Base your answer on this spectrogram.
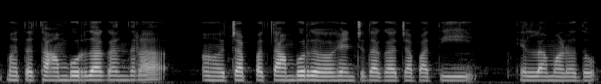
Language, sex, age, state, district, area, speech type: Kannada, female, 18-30, Karnataka, Gulbarga, urban, spontaneous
